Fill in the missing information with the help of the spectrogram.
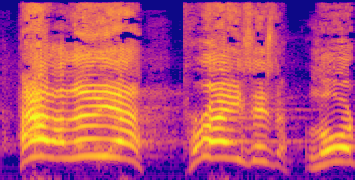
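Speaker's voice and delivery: loud high hallelujah; shouted praise. Real, not acted. Preacher shouting praise to the congregation. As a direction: shout it out to heaven.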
